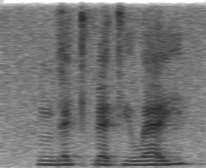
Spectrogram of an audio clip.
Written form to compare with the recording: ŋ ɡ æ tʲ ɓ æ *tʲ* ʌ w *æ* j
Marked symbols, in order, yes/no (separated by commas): yes, yes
